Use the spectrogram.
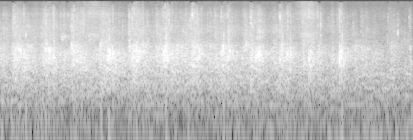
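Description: Sustained applause from an audience at a mayor's men's breakfast, steady dense clapping without a break, fairly close and full throughout.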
